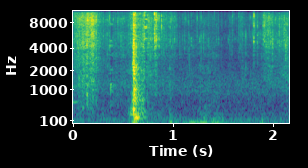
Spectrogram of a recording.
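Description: Quiet handling of a bubble-wrapped package, with one sharp crack a little over half a second in.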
